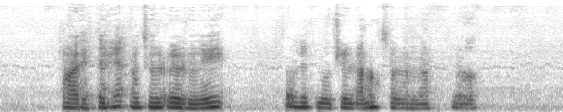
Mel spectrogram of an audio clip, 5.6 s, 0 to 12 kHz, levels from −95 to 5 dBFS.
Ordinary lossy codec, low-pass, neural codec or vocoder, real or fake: MP3, 48 kbps; 10.8 kHz; codec, 44.1 kHz, 1.7 kbps, Pupu-Codec; fake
